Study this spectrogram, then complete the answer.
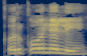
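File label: "kiurkiuni" ergative, Archi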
